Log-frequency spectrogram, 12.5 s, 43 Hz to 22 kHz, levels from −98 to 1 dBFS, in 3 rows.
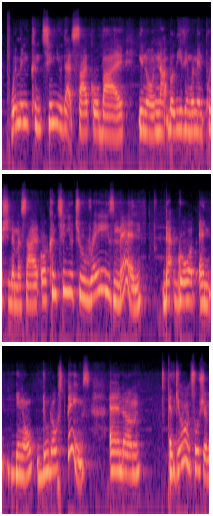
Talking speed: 160 wpm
